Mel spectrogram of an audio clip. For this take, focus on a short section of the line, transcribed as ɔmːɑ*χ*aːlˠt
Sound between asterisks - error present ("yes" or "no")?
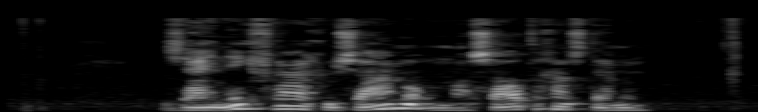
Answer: yes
